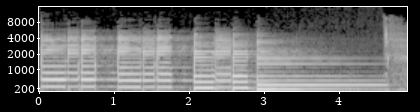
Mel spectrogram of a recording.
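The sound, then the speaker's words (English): A short melodic phrase, the song's vocal melody, played on a bright, sustained synth-like instrument: a quick run of rhythmic notes ending on a long held tone that slowly fades, with no voices. “And these notes are a type of melodic voice leading that's basically uh, following the vocal melody that sounds like this.”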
